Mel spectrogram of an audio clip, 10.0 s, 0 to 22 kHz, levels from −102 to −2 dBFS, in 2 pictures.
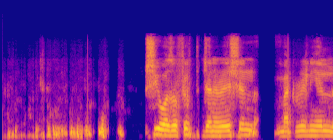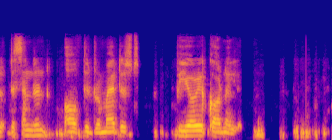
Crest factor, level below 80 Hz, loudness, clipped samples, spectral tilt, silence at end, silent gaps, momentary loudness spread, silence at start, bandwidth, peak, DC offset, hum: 16 dB; -54 dBFS; -19 LUFS; under 0.1%; -5 dB/octave; 0.1 s; none; 18 LU; 0.1 s; 8 kHz; -2 dBFS; under 0.1%; none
